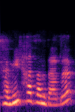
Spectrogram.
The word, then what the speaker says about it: Hamid Hassanzadeh: talk to our guest, who is Hamid Hassanzadeh. I hope I pronounced that right. I'm sorry if I mispronounced that, but That's correct.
